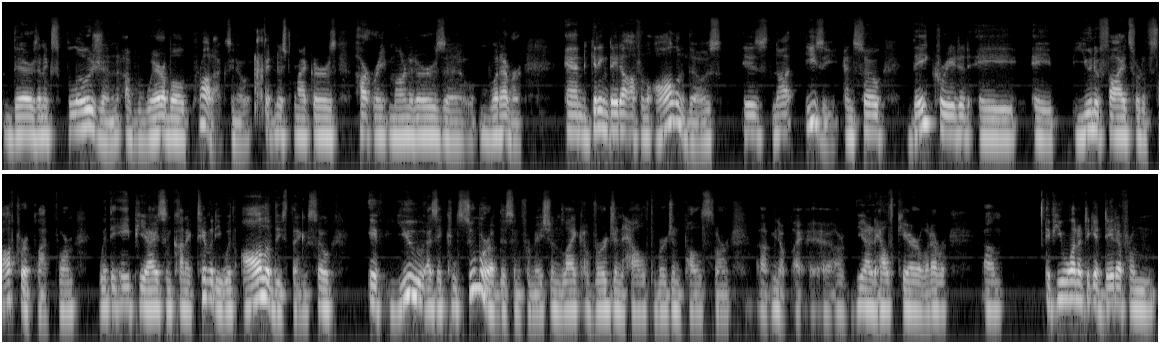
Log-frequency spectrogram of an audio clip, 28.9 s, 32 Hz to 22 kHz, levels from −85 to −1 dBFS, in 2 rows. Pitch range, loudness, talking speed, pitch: 110-130 Hz, -27 LUFS, 165 wpm, 120 Hz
